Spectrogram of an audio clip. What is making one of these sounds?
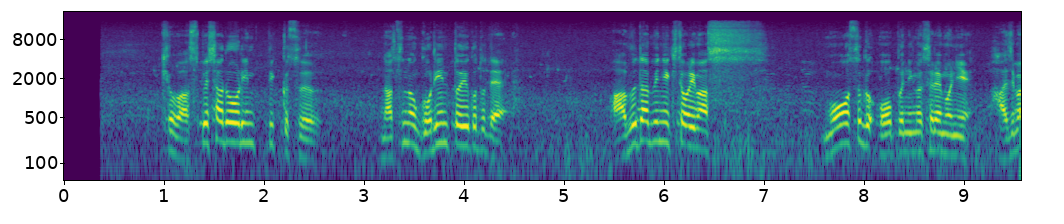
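A young man talks calmly and close to a microphone, outdoors.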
